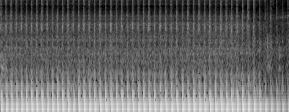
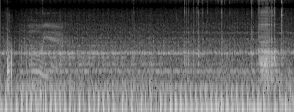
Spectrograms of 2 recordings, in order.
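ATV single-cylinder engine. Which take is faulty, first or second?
second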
